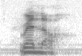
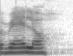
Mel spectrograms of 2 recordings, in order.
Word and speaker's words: reloj: My Spanish is not awesome, but El Rejo. – Relo. – El Relo. Oh, did I spell it wrong here? – Yeah. – R-E-L-O-J. Relo.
